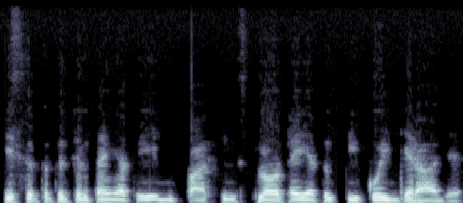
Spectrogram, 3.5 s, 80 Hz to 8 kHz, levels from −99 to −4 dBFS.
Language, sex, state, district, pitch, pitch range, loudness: Hindi, male, Uttarakhand, Uttarkashi, 115 Hz, 105-120 Hz, -17 LUFS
